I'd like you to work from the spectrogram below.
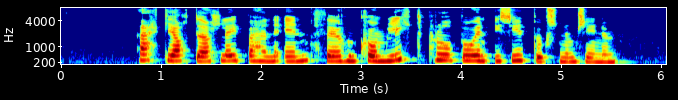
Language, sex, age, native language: Icelandic, female, 20-29, Icelandic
